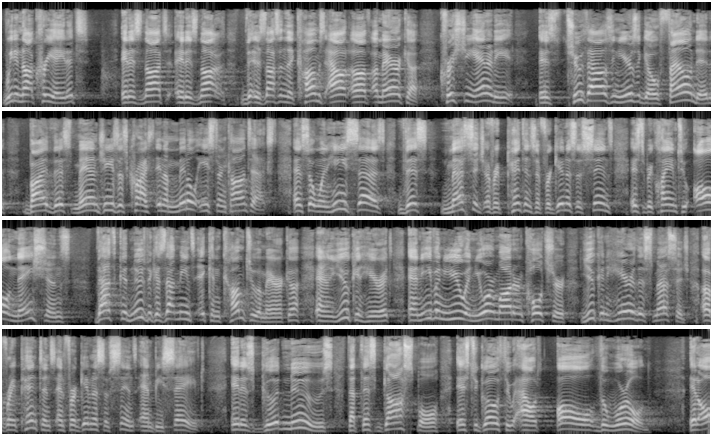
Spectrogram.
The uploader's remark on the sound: Sunday Morning Sermon Audio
